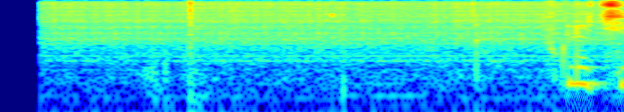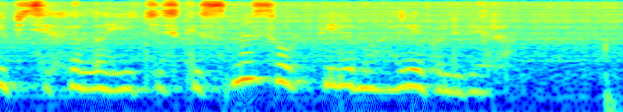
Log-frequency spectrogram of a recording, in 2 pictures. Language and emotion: Russian, neutral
